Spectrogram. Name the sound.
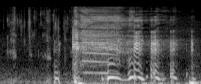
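crunching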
